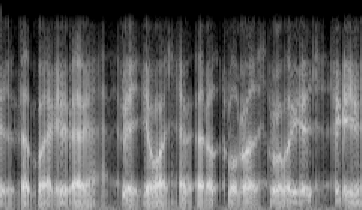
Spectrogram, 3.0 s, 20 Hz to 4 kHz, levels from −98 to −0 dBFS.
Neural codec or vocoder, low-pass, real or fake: autoencoder, 22.05 kHz, a latent of 192 numbers a frame, VITS, trained on many speakers; 3.6 kHz; fake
